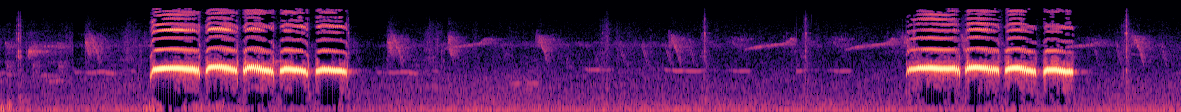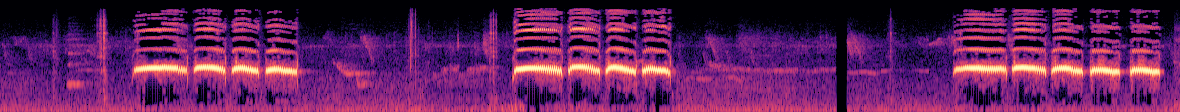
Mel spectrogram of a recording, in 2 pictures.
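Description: Black-throated laughingthrush calling: five phrases of loud, clear whistled notes, each a quick run of five or six identical notes, with gaps of a few seconds between them.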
